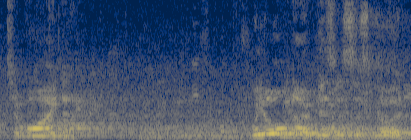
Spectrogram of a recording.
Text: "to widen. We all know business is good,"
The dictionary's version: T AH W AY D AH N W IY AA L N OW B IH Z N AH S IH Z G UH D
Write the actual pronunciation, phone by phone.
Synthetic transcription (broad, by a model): T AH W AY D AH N W IY AA L N OW B IH Z N AH S IH Z G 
